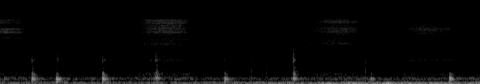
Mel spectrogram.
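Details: Wild barn owl family, two adults and three nestlings, inside a nest box filmed on a live cam; long broad rasping hisses of about half a second to a second, with soft regular low clicks and tapping throughout.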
